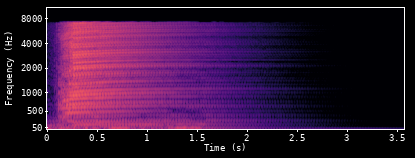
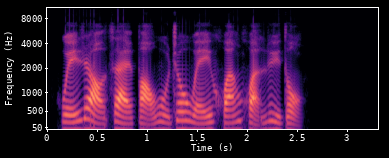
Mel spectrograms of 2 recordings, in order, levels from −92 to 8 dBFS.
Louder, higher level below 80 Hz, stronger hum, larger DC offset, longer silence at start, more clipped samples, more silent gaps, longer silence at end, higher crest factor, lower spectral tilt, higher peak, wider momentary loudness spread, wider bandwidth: about the same, -19 LUFS vs -21 LUFS; first, -46 dBFS vs -60 dBFS; neither; second, under 0.1% vs 0.4%; second, 0 s vs 0.15 s; neither; neither; first, 1.9 s vs 0.8 s; about the same, 22 dB vs 18 dB; second, 0 dB/octave vs -5 dB/octave; about the same, -4 dBFS vs -4 dBFS; first, 23 LU vs 11 LU; about the same, 7.8 kHz vs 7.4 kHz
